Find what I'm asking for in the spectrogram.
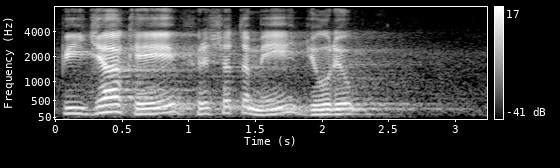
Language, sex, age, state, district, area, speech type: Sindhi, male, 45-60, Maharashtra, Thane, urban, read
